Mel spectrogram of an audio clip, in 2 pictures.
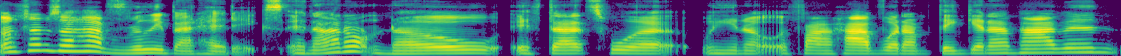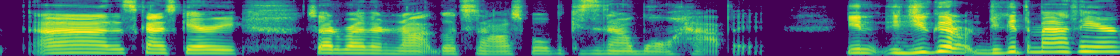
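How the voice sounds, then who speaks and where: At a very fast pace, a woman speaks against a quiet background, the sound dry and close with no echo. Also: medium pitch for a woman, lively intonation. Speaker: podcast host. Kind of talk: casual monologue. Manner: slurred words; low energy.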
